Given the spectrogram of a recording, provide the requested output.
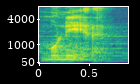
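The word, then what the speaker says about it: monēre: precedente ripetendo il concetto nel caso in cui la penultima sillaba contenga una vocale lunga allora lì posizioneremo l'accento come in monere nel caso in cui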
